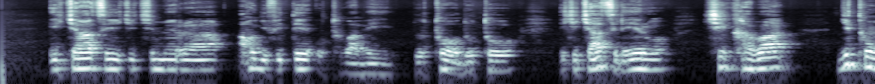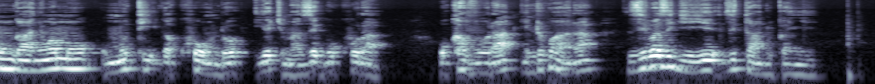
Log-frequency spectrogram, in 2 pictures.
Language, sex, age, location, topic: Kinyarwanda, female, 25-35, Huye, health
